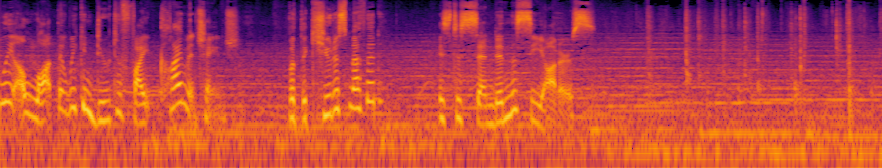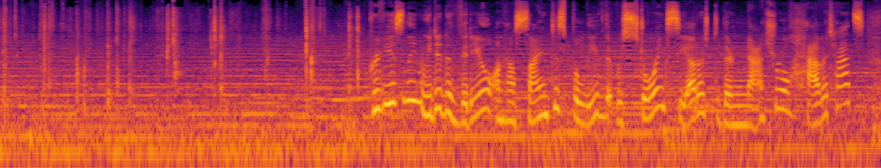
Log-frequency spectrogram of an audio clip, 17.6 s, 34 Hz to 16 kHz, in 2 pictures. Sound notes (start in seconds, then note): 6.0 noise of flippers slapping on ground; 6.2 background music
